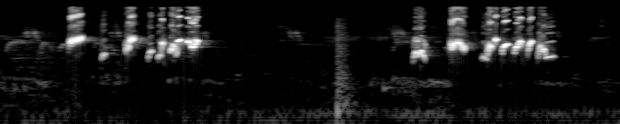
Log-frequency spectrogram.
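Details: In the morning a red-whiskered bulbul sings two energetic phrases of quick, bright, slurred notes, one early and one late, with a soft thump between them and light background murmur.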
